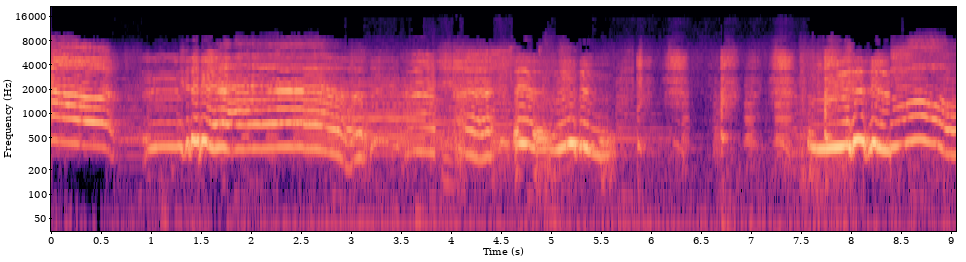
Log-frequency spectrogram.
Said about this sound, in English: I almost think I hear the little kid actor there laughing during his whimpering. And I like that. It endears it to me.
